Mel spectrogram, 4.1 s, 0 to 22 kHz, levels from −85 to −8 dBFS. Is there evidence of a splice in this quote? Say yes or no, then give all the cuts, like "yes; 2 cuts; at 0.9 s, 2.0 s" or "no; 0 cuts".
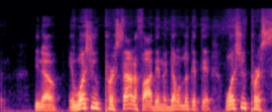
yes; 1 cut; at 0.9 s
